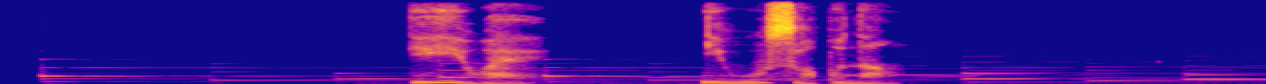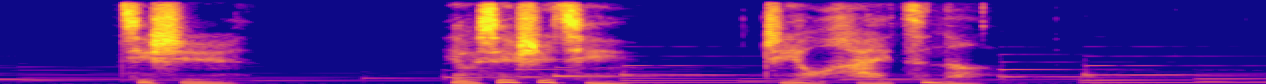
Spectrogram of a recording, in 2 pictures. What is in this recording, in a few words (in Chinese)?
旁白 妈妈 磁性, 女国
